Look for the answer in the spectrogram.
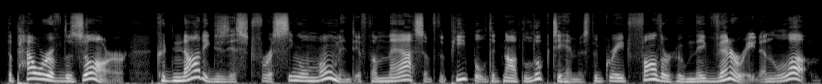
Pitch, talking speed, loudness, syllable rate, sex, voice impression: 165 Hz, 235 wpm, -18 LUFS, 5.3 syllables/s, male, masculine, slightly adult-like, tensed, slightly powerful, fluent, refreshing, slightly unique, lively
